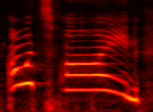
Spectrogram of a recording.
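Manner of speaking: very high, drawn-out singsong; mock breezy reassurance; airy dismissal. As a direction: brush it off in a slow, high-pitched voice. Acting out her past dismissiveness.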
